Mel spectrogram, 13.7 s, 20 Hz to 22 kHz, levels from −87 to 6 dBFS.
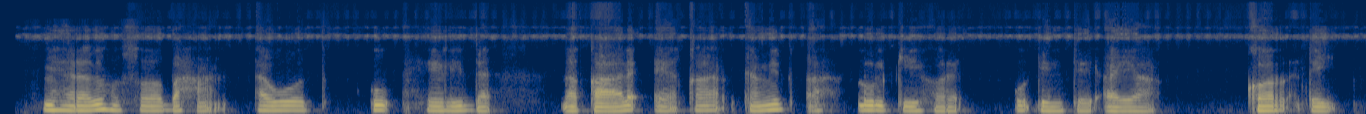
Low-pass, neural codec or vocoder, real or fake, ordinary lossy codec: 19.8 kHz; codec, 44.1 kHz, 7.8 kbps, Pupu-Codec; fake; Opus, 16 kbps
